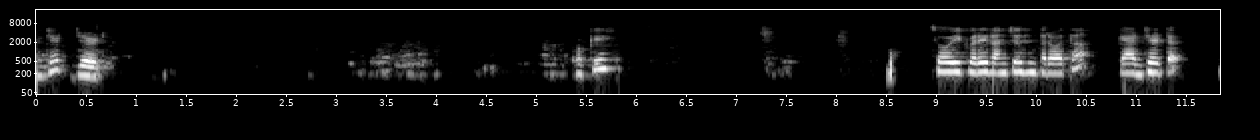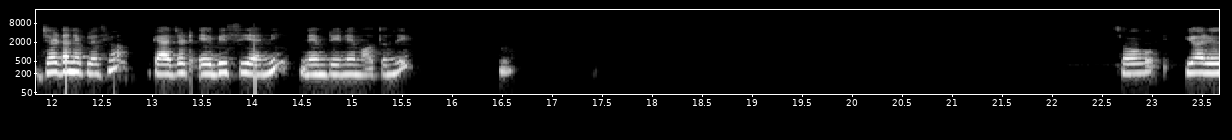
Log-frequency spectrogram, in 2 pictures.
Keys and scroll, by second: 0.0-2.9 typing, 4.3 shift+z, 5.3 Right, 6.2 ;.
